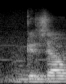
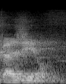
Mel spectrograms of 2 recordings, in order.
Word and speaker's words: Gajeel: Gazelle Red Fox. He's pronounced Gazil.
